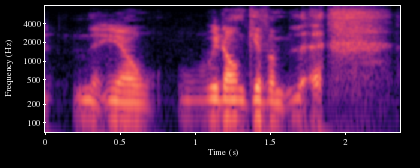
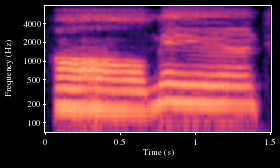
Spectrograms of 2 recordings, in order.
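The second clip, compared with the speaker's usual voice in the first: put-on high, drawn-out childlike letdown; mock disappointment; 9 semitones higher than usual. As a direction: imitate let-down kids with a long, pitched-up groan. Imitates kids let down by store-bought roast.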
